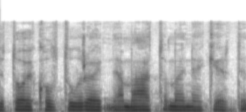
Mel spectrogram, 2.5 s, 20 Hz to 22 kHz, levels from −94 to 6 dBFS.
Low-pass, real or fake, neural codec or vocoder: 9.9 kHz; fake; vocoder, 22.05 kHz, 80 mel bands, Vocos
